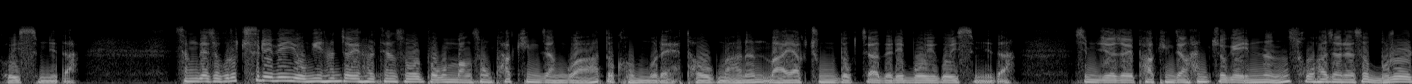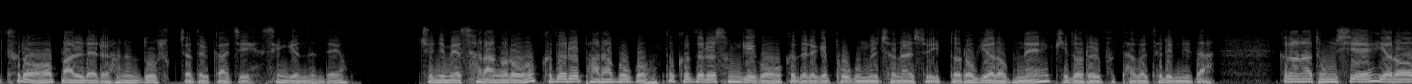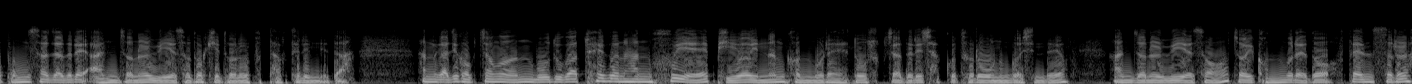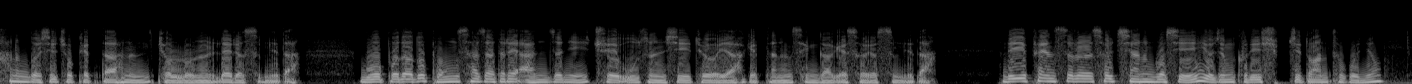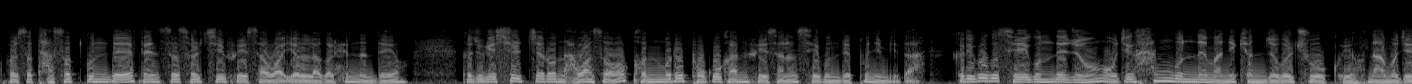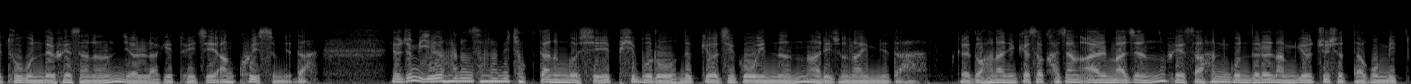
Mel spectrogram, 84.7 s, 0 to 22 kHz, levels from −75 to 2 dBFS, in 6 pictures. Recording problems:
distortion; heavy; 5 dB below the speech
high frequencies cut off; noticeable; nothing above 5.5 kHz

